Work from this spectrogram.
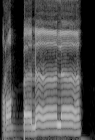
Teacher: Huruf ra kita baca dengan tebal, tuan-tuan. Ra ni kita baca dengan tebal.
